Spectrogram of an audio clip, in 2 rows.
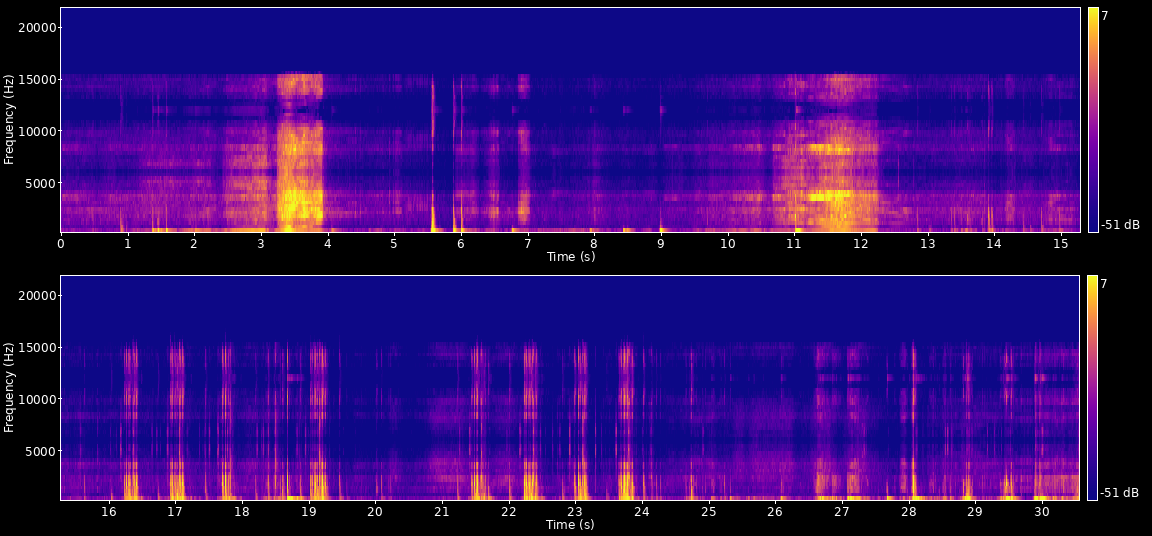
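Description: A Honda CR250 single-cylinder two-stroke is kicked over twice, about three seconds in and again about eleven seconds in. Each kick is a roughly one-second spin with a pitch that rises and falls, and the engine does not catch. In the second half there is a run of sharp knocks, about two a second.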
